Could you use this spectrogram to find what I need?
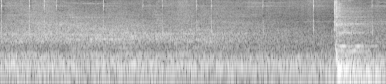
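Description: Soft clicks tick one after another as a menu scrolls.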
